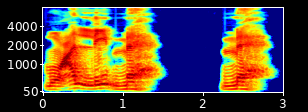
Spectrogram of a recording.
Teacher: It gives this ha sound. It is supposed to give ta sound, but here it's a consonant, so it will get ha sound. So معلم becomes معلمة.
